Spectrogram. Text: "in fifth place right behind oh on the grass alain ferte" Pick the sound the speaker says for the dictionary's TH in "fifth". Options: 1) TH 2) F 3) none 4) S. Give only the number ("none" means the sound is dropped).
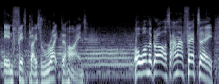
1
